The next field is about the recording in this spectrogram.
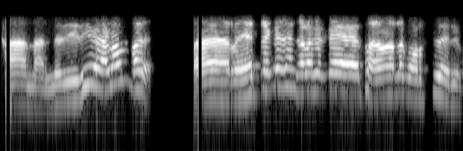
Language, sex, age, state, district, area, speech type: Malayalam, female, 45-60, Kerala, Kollam, rural, conversation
